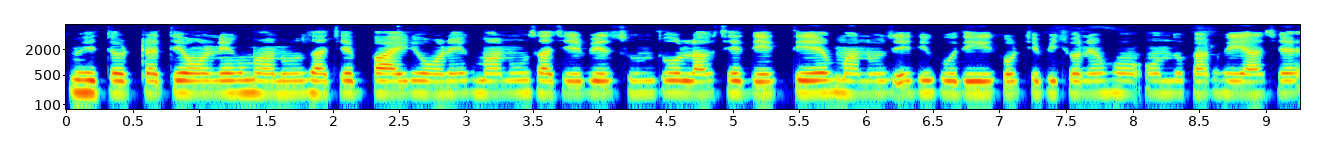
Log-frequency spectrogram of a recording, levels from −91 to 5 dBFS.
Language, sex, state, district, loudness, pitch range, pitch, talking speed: Bengali, female, West Bengal, Malda, -21 LUFS, 180-185 Hz, 185 Hz, 135 wpm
